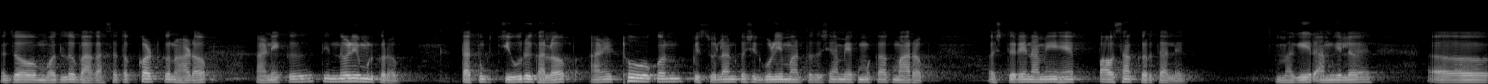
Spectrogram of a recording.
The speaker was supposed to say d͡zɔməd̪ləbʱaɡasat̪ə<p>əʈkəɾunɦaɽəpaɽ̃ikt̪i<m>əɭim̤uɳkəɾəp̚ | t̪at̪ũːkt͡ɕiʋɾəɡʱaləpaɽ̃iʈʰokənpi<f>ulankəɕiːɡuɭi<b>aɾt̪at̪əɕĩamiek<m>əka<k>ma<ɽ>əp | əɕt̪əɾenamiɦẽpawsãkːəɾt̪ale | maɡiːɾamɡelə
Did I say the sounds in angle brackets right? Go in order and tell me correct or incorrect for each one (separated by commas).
incorrect, incorrect, incorrect, incorrect, correct, correct, incorrect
